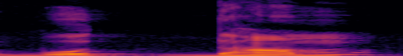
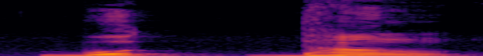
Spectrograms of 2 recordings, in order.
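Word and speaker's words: Buddhaṃ: Actually, the someone Buddham also pronounce. Buddham. The Nigahita become M. Buddham. Dhammam. Sangham. But our this is they have the meaning. We call the end of the nasal sound, we call Buddhang. Pronounce Buddhang. Buddhang. Dhammang. Dhammang. Sanghang. Sanghang. If someone cannot pronounce the nasal sound, he can follow the makar.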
